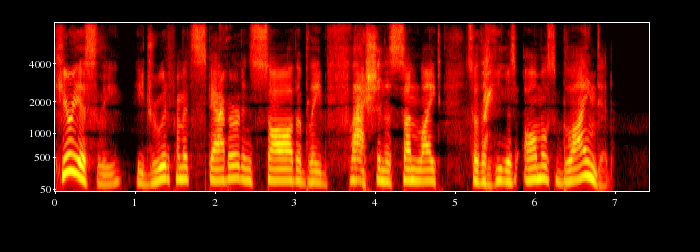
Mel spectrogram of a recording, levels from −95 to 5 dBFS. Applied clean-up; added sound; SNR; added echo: neural mask model Resemble Enhance denoiser.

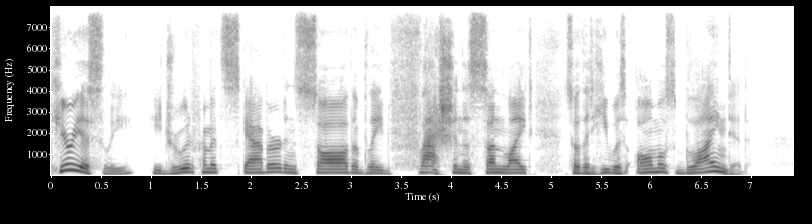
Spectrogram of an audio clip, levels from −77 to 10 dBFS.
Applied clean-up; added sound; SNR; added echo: none; none; none; none.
